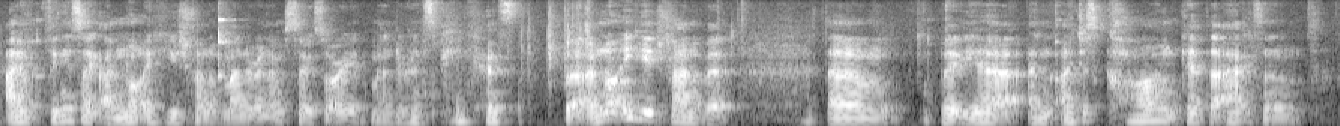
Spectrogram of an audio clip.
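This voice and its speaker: A young British man chatting casually and self-deprecatingly to camera, clearing his throat now and then. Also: mid-range voice, expressive, normal speed, few pauses, fairly bright tone, roomy sound, slight background noise. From Britain. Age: young adult. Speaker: vlogger. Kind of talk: casual mukbang chat.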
